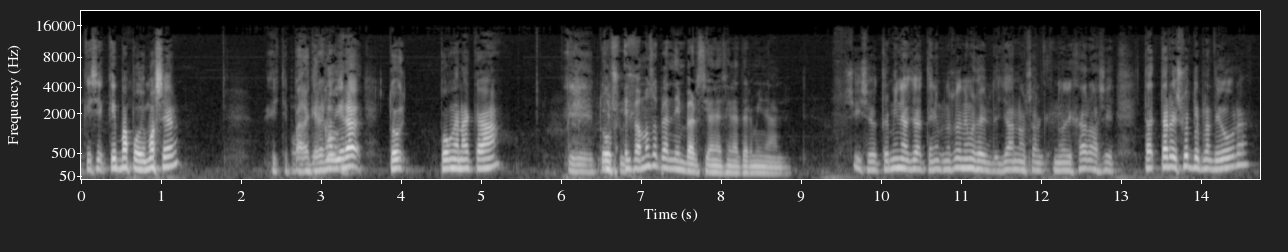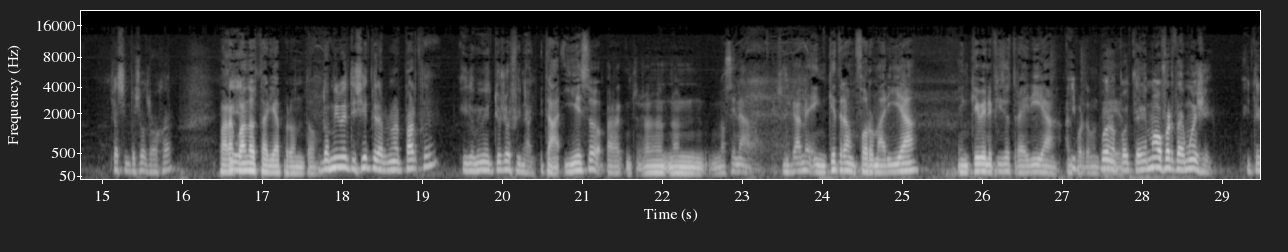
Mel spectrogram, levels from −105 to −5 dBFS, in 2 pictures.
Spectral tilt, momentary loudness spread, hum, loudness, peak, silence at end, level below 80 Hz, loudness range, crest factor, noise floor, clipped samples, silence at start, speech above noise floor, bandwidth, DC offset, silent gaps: -6.5 dB/octave; 14 LU; none; -31 LUFS; -8 dBFS; 0 s; -64 dBFS; 6 LU; 22 dB; -64 dBFS; under 0.1%; 0 s; 34 dB; 15 kHz; under 0.1%; none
